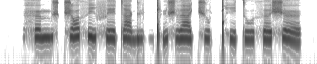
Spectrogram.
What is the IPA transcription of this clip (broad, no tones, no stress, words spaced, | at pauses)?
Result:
hœmyʃt͡ʃɔ θife taɡyǃʼyʃða t͡ʃuǃʰituθə ʃœ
